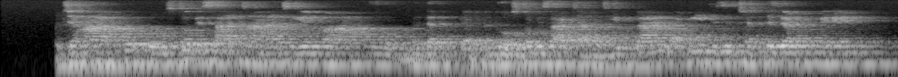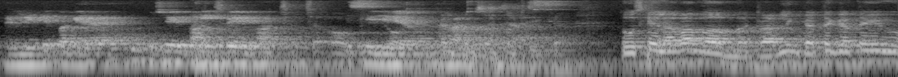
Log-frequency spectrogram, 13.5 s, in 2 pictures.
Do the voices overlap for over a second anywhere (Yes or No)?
Yes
